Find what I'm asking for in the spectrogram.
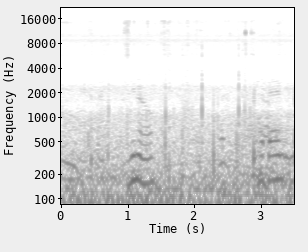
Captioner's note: sounds of walking down city street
